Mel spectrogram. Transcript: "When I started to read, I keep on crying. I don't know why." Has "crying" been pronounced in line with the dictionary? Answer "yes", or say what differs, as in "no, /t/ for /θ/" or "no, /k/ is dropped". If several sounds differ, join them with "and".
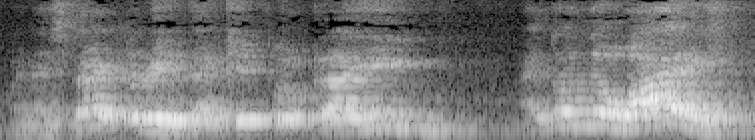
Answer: no, /l/ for /ɹ/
